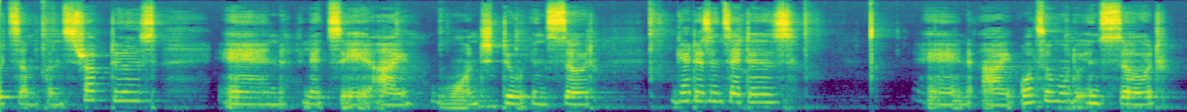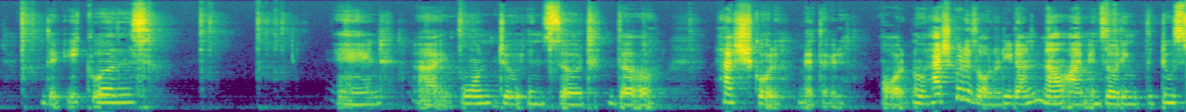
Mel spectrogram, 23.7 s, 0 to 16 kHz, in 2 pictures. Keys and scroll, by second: 5.2 alt+Insert, 7.4 shift+Down, 10.7 alt+Insert, 18.7 alt+Insert.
